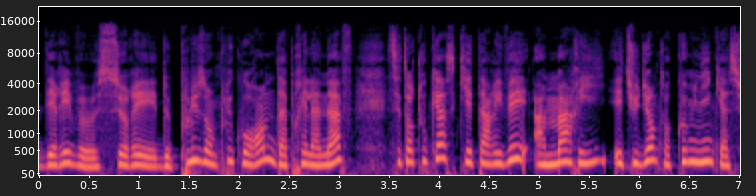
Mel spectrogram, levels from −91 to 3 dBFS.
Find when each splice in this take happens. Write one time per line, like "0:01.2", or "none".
none

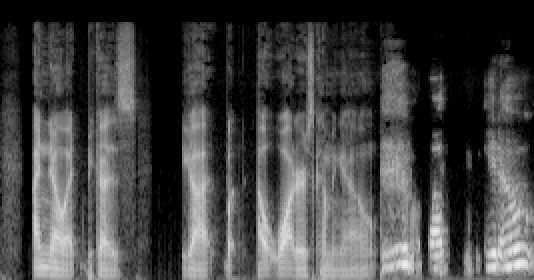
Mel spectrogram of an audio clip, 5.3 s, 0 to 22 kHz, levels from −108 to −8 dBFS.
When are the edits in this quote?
0:03.8

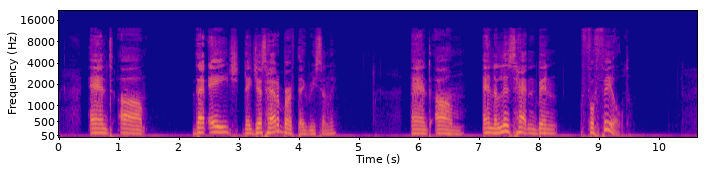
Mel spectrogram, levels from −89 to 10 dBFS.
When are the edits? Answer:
0:07.0

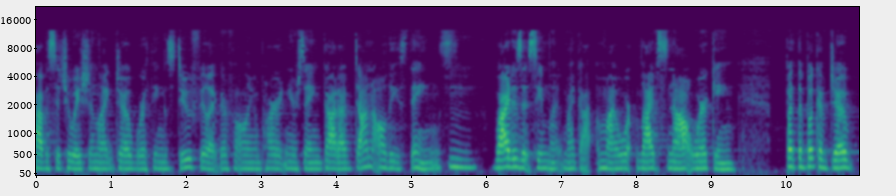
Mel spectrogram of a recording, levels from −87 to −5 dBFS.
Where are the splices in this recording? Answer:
0:06.0
0:09.8

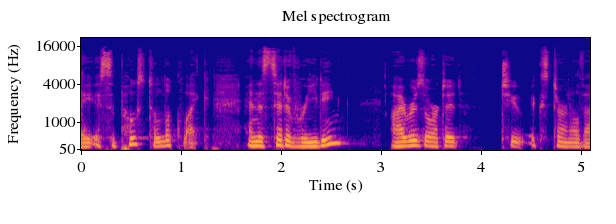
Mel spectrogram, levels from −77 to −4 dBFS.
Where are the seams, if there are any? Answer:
0:03.0

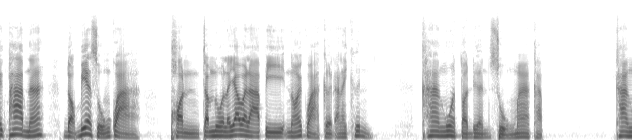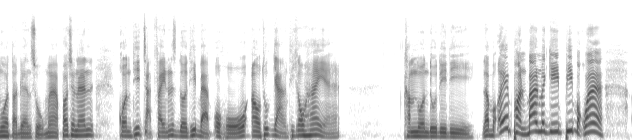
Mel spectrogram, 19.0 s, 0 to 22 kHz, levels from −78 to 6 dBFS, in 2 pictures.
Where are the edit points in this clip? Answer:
0:12.0

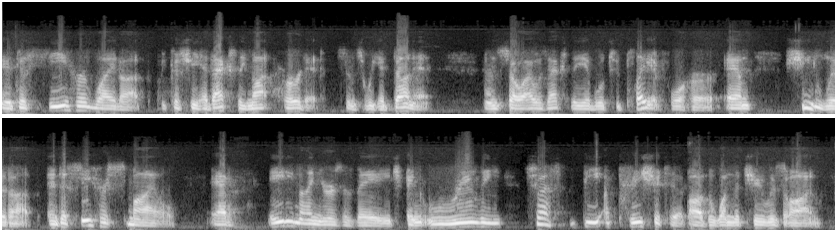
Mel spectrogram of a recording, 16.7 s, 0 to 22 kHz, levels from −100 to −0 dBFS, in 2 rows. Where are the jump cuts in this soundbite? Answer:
0:13.5
0:15.2

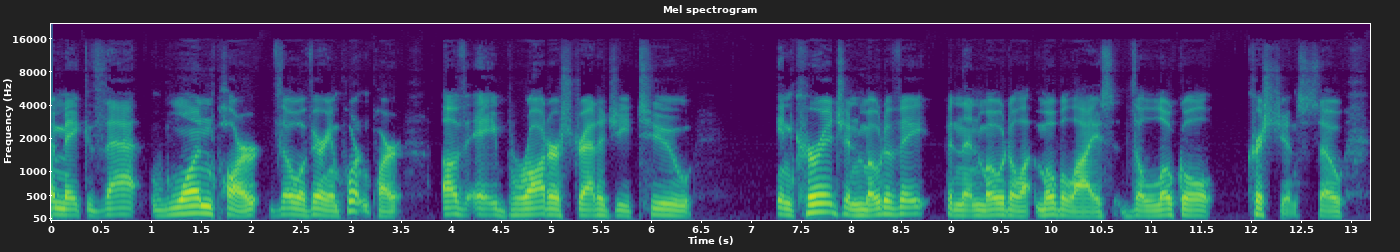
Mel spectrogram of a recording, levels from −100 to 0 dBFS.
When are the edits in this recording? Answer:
0:08.9

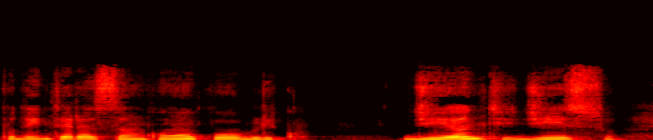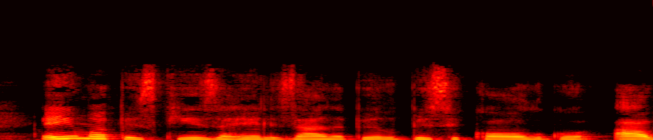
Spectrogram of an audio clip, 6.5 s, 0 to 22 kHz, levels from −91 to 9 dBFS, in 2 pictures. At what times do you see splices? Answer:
none

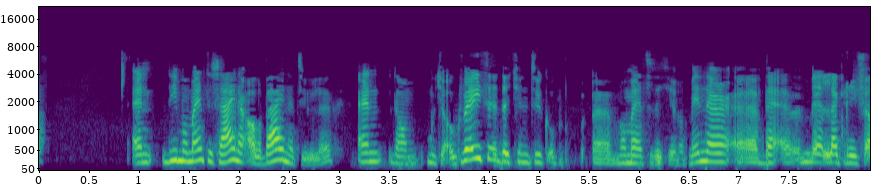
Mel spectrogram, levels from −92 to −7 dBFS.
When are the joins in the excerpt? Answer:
0:03.1

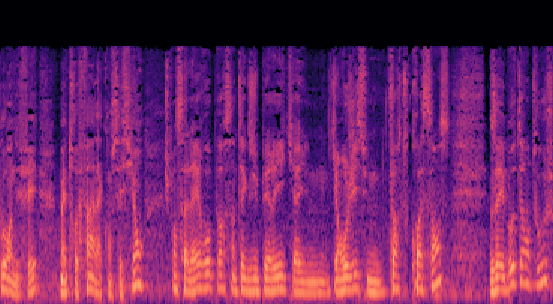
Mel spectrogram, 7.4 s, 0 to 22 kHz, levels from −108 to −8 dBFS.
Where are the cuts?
0:02.2

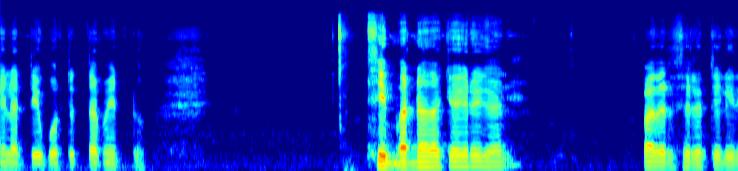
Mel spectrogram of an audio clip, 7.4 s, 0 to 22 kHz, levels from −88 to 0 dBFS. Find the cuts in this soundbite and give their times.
none

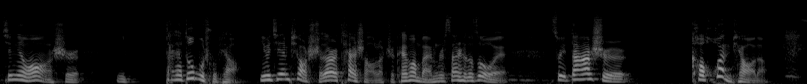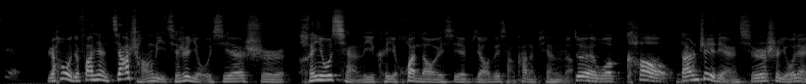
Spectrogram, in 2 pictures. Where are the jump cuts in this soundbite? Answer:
0:11.0
0:13.8
0:14.8

